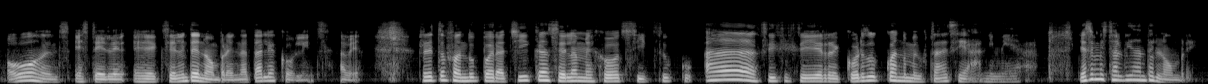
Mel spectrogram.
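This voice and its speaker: A young man chatting casually as he reads social media aloud for a vlog, hesitant and thinking out loud. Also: a little high, no room sound. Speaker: fandub YouTuber. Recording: dull, lo-fi home microphone.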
